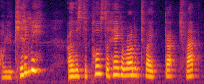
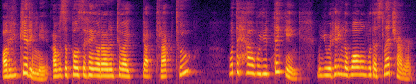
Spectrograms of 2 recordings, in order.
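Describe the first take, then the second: First: High-pitched, incredulous protest; mock outrage, pitched up; indignant outburst. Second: Loud, high, indignant outburst; angry protest, raised voice; Vinya. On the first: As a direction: protest in disbelief. First take of character's angry outburst. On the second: Acted. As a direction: lay into him in outraged disbelief. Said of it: "this is Vinya".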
